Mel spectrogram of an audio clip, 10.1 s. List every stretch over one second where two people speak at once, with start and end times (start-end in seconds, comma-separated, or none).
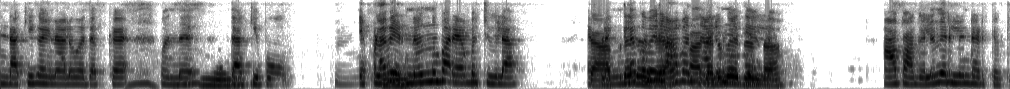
5.9-7.7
